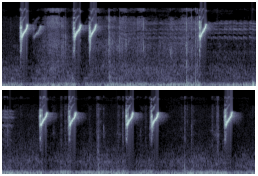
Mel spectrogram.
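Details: Sunbird (hút mật) singing, with a bird-trap hashtag attached; sharp, very high, upward-flicking chirps come singly or in quick pairs about every second or two, with a low rumble underneath.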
